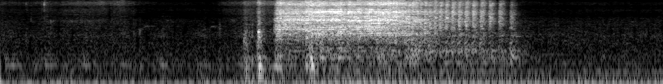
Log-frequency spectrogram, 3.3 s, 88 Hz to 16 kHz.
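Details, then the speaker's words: 2011 Mazda 6, nearly 200,000 miles, towed in not moving: engine revving in gear with rapid metallic clatter, about three or four clicks a second, speedometer not moving; noise identified as the park pawl ratcheting, drivetrain failure. "That noise is the park pawl. The park pawl is what holds your car in park."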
